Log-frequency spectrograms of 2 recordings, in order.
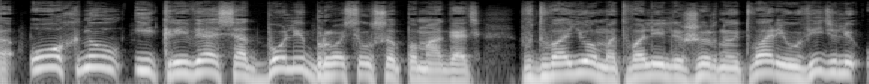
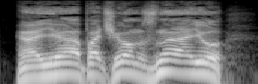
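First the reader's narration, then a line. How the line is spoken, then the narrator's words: Snapping retort. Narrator (Russian): огрызнулся Бучило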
